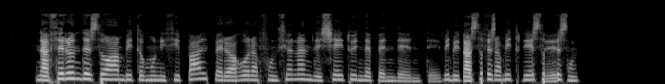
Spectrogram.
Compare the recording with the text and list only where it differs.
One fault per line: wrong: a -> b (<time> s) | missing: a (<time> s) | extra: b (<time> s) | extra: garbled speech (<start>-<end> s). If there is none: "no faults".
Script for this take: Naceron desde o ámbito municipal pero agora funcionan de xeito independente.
extra: garbled speech (4.4-5.8 s)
